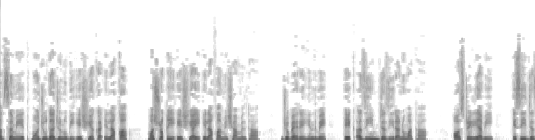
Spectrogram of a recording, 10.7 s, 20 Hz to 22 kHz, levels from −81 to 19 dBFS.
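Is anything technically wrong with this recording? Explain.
Yes. Throughout, this speech is low-bitrate audio saved at a high bitrate. Nothing sounds above 19.2 kHz. The grainy, smeared detail likely comes from an earlier low-bitrate encode, which re-encoding as MP3 cannot restore.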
